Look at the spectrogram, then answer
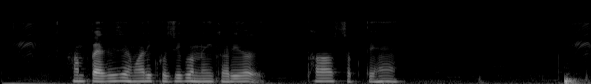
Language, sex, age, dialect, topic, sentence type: Hindi, male, 18-24, Hindustani Malvi Khadi Boli, banking, statement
